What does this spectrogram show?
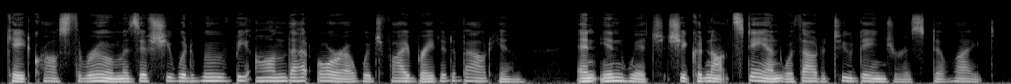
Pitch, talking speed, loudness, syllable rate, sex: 145 Hz, 165 wpm, -21 LUFS, 4.0 syllables/s, female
